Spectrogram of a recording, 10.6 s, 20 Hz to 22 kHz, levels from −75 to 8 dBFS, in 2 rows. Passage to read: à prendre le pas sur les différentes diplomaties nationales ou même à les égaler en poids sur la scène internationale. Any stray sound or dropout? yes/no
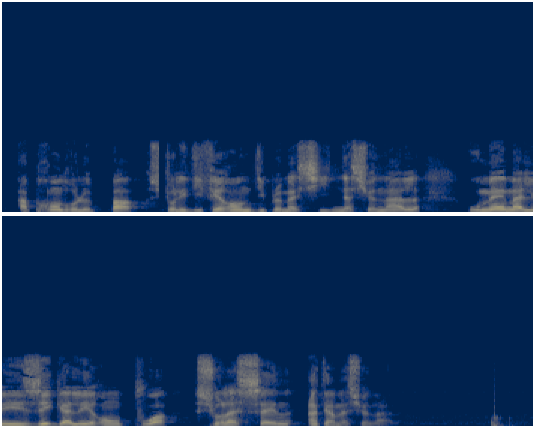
yes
